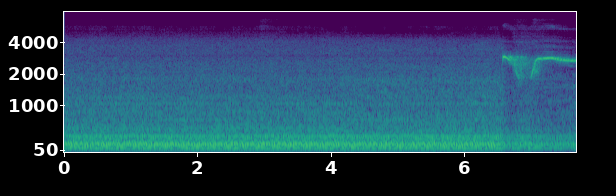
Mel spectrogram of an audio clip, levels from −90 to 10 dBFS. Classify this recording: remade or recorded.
remade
